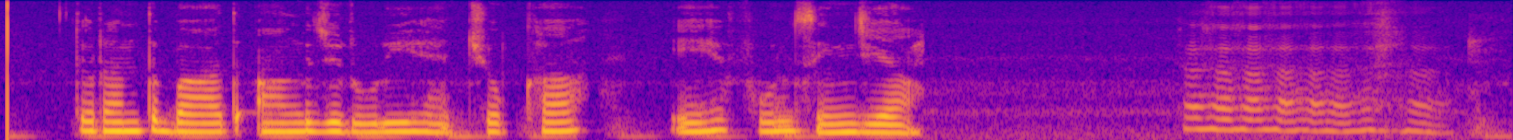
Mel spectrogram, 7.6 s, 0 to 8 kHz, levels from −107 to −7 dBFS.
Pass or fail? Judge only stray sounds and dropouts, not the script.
fail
